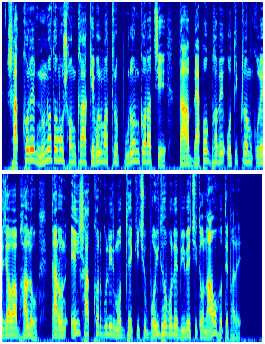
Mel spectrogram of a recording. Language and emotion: Bengali, neutral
